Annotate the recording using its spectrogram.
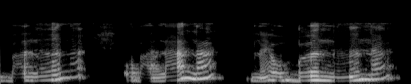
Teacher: dependendo da região, você tem a vogal mais nasalizada ou menos nasalizada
